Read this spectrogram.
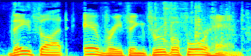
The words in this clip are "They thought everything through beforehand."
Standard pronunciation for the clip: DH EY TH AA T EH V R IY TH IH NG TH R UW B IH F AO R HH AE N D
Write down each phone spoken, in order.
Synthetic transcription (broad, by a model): DH EY TH AA T EH V R IY TH IH NG TH R UW B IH F AO R HH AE N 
